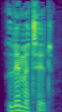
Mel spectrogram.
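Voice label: "ltd.", British English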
